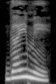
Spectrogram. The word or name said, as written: ಗೈಮೆ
